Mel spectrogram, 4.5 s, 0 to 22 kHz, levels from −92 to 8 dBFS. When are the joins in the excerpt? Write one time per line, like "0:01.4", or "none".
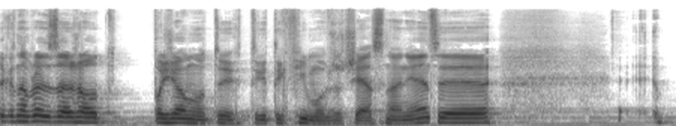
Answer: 0:02.8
